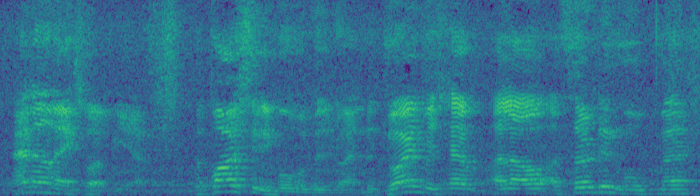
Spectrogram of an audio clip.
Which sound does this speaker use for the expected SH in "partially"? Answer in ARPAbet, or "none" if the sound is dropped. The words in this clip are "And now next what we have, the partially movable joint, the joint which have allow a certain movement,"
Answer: S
